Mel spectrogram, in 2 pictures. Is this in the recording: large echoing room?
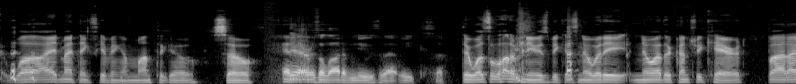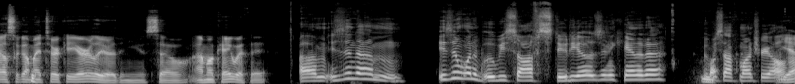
no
